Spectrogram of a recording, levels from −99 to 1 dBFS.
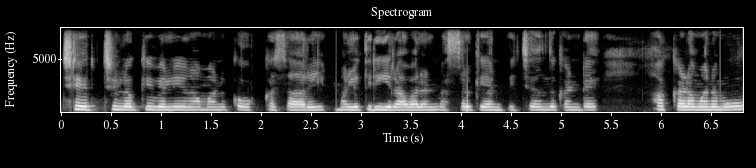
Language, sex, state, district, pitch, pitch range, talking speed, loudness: Telugu, female, Telangana, Karimnagar, 270 Hz, 260-280 Hz, 140 wpm, -17 LUFS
